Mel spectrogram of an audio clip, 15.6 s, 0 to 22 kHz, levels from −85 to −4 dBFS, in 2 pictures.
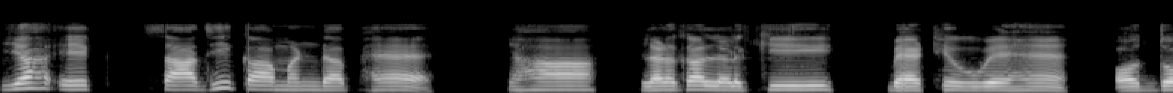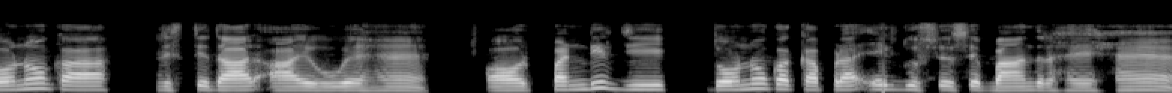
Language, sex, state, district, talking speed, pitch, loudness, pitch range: Hindi, male, Bihar, Jahanabad, 125 wpm, 165 Hz, -26 LUFS, 150-175 Hz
